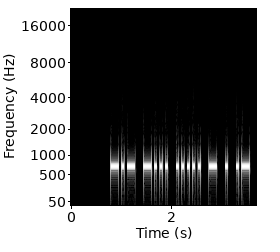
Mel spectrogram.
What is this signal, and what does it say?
Morse code, heard as a keyed tone, about 21 wpm, 700 Hz. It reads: KB5TEA
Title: USA Call Signs - 6 Characters - Repeated 3x - 22wpm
